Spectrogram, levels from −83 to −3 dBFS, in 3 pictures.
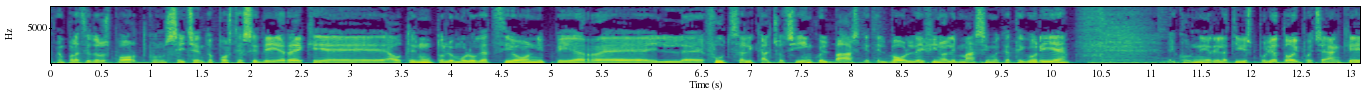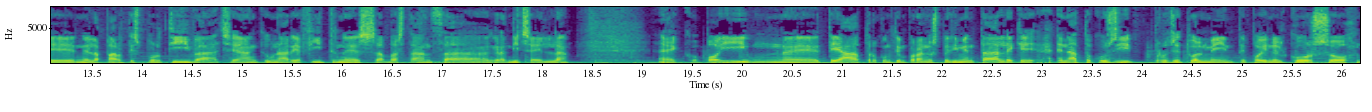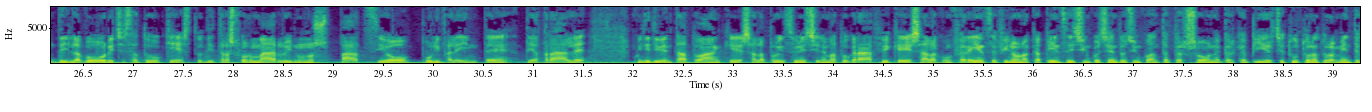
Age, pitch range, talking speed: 40-59, 110-130 Hz, 150 wpm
